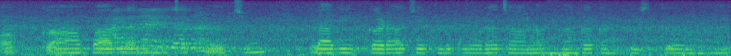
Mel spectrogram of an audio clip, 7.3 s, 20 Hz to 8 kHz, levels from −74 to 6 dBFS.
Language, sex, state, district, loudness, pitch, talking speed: Telugu, female, Andhra Pradesh, Sri Satya Sai, -16 LUFS, 200 Hz, 75 wpm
